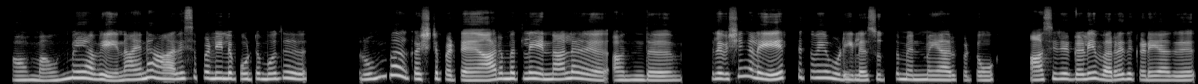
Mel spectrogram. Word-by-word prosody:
ஆமா, 200 -2 -2
உண்மையாவே. 260 -1 +2
நான் 220 +1 0
ஏன்னா, 310 +5 +2 0.2
அரசு 275 +4 -1
பள்ளியில 275 -1 +3
போட்டப்போது 255 +3 -1 0.8
ரொம்ப 345 - -2 0.2
கஷ்டப்பட்டேன். 220 -7 +1
ஆரம்பத்துல 265 +3 +1
என்னால 240 +3 +1 0.5
அந்த 205 0 -2 0.6
சில 260 - 0
விஷயங்கள 360 +1 -1 0.2
ஏத்துக்கவே 305 +2 -1
முடியல. 220 -4 0
சுத்தமின்மையா 220 -2 -2
இருக்கட்டும். 200 -1 -6 0.5
ஆசிரியர்களே 245 +2 0
வரது 225 +5 +1
கெடயாது. 195 -1 0
240 Hz, 105 wpm, -19 LUFS, 210-270 Hz, 0.8 s, பள்ளியில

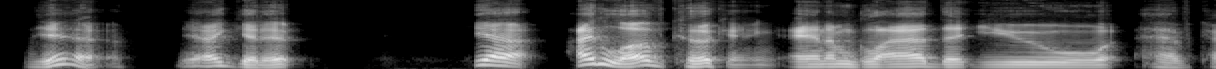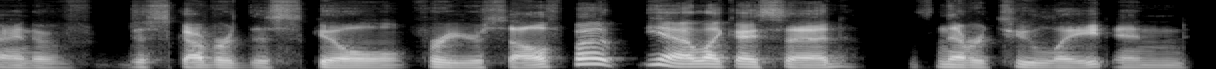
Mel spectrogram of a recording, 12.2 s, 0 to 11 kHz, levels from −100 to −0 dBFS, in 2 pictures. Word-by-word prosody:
Yeah. - - -1 0.3
Yeah, - - -4
I - - +4
get - - +1
it. - - +2 0.9
Yeah, - - +6 0.3
I 240 - +10
love 210 -5 +5
cooking, 115 -7 -1
and 125 +1 +4
I'm 130 -1 0
glad 130 +2 +3
that 120 -1 0
you 115 -1 -3
have 105 -4 -10
kind 105 -2 -7
of 95 -2 -11 0.2
discovered 115 -2 -3
this 100 -1 -10
skill 105 0 -3
for 120 -3 -3
yourself, 105 +1 -2
but, 255 0 +1
yeah, 220 - +2
like 135 0 +1
I 130 -1 +4
said, 110 +4 -1 0.3
it's 115 - -35
never 115 -3 -1
too 110 -1 -8
late, 100 +5 -2
and, 105 -2 -11
115 Hz, 160 wpm, -21 LUFS, 105-130 Hz, 0.9 s, I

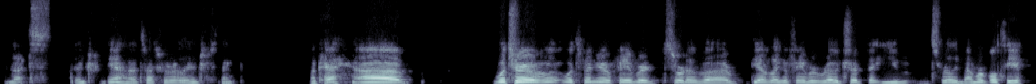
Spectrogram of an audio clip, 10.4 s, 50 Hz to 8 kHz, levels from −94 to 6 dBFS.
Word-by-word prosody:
That's - - -12 0.2
thanks - - -9
again, - - -3
that's 105 +3 -9
actually 115 0 -6
really 105 +1 -5
interesting. 120 +1 -12 0.8
Okay, 210 - 0 0.2
uh, 130 -1 +8 0.9
what's 155 +4 +2
your 165 -2 +6
what's 155 -1 -5
been 165 -2 -4
your 150 -2 -2
favorite, 145 +2 -1
sort 135 -3 -3
of 125 -1 -5
uh, 115 -1 -1
do 115 - -13 0.2
you 140 - 0
have, 130 -1 -4
like, 125 -2 -3
a 130 - -5
favorite 125 0 -5
road 120 0 -1
trip 145 - -3
that 135 - -7
you 120 -1 -6 0.2
it's - - -17
really 125 -1 -1
memorable 135 +7 -1
to 170 +4 -2
you? 190 - -1
130 Hz, 190 wpm, -24 LUFS, 120-150 Hz, 0.9 s, uh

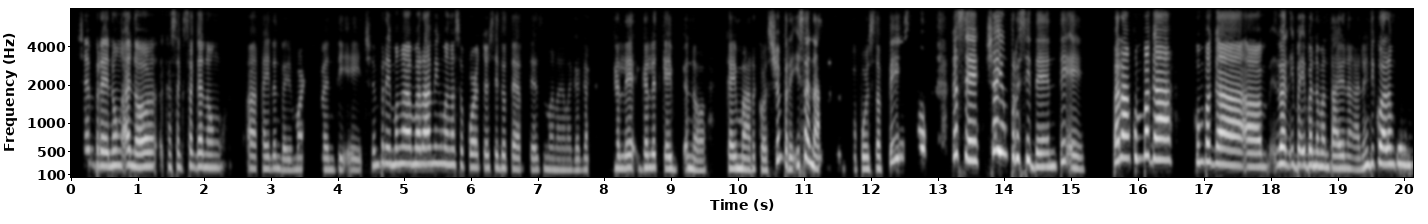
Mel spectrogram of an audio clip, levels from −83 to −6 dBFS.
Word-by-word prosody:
siyempre 260 -2 -1
nung 260 +1 -1
ano 245 -1 +1 0.2
kasagsagan 235 +1 -4
nung 225 -1 -6 0.4
ah, 210 -1 -6
kailan 210 +1 -7
ba 190 - -8
yon? 185 0 -12
March 195 0 -8 0.2
28 190 -1 -10
siyempre, 275 +3 -6
mga 285 +1 0
maraming 285 +1 0
mga 275 -1 -3
supporters 230 -3 -6
si 225 - -5
Duterte 200 -3 -8
mga 190 -1 -11
nagaga 185 +1 -11 0.4
gali 215 +1 -3
galit 225 +1 -1
kay 205 0 -1 0.2
ano 185 -4 -4 0.3
kay 205 0 0
Marcos, 195 -2 -3
siyempre 360 - 0
isa 330 +5 +4
na 230 - +5
ako 195 - -5
do'n 215 - -28
sa 225 - -22
nag - - -43
po-post 200 0 -3
sa 210 - 0
Facebook. 345 -7 -3 0.4
Kasi 410 -6 +5
siya - - 0 0.2
yung 450 - -9
presidente 245 - +1
eh, 210 -2 -3 0.5
parang 390 +3 +6
'kumbaga 375 -3 +6 0.3
'kumbaga 315 -3 +2 0.6
um, - - -7 0.2
well, 290 -1 +5
iba-iba 260 0 0
naman 240 -2 0
tayo 215 -1 -1
ng 210 - -6
ano, 190 +2 -9
hindi 275 - 0
ko 300 - +6
alam 280 0 +3
kung, 275 -2 -1
240 Hz, 165 wpm, -22 LUFS, 205-285 Hz, 0.6 s, parang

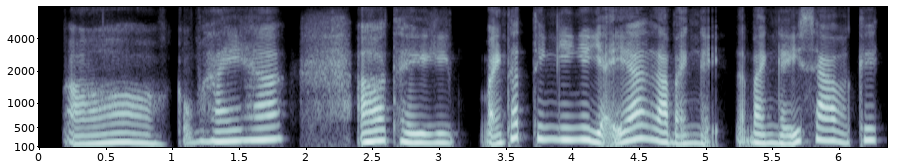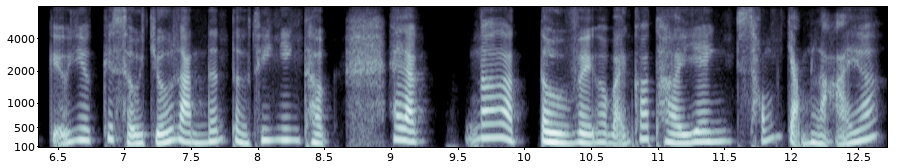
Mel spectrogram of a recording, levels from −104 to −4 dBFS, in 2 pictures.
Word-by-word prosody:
Ờ, 180 +2 -1
cũng - - -11
hay 215 +1 +1
ha! 245 +2 +1 0.5
Ờ, 215 +3 +4
thì 185 -2 0 0.2
bạn 175 +3 -1
thích 290 +5 -1
thiên 260 -1 -3
nhiên 250 -1 0
như 250 - +2
vậy 190 - +1
á, 250 +5 +3
là 215 -5 +3
bạn 170 -1 -3
nghị 170 - -6
là - - -7
bạn 185 -3 0
nghĩ 170 +3 +1
sao 230 -1 +1
về 195 - -5
cái 240 -1 -2
kiểu - - -2
như, 235 +4 0
cái 265 - -2
sự 175 -6 +2
chữa 185 +2 +5
lành 195 -5 +2
đến 215 +4 0
từ 210 -6 0
thiên 235 +1 -2
nhiên 240 -1 -1
thực? 185 -5 -1 0.4
Hay 250 -3 +2
là, 215 -1 +4 0.3
nó 280 +2 +1
là 270 -3 +3 0.2
từ 200 -3 +9
việc 185 0 +2
mà 195 - -1
bạn 170 0 -3
có 260 +5 -2
thời 185 -7 +1
gian 205 +1 +2
sống 230 +4 -7
chậm 175 - -1
lại 185 +1 -1
á? 245 - +2
205 Hz, 225 wpm, -22 LUFS, 185-240 Hz, 0.5 s, từ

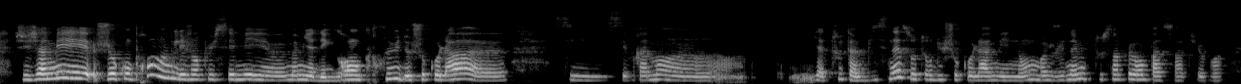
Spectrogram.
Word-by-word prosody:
j'ai 220 -1 -3
jamais 260 +2 +5
je 255 - +3
comprends, 255 - +2
hein, 300 - +3
que - - +1
les 235 -1 +4
gens 230 0 0
puissent 230 0 -9
aimer, 225 -2 +2
heu, 195 0 -2
même 215 +1 -1
il - - +1
y - - +4
a - - +2
des 175 -1 0
grands 215 +4 +4
crus 255 +4 -2
de 200 - +4
chocolat, 225 0 +3 0.2
heu, 190 - -11 0.5
c'est 375 -2 -9
c'est 370 +1 -12
vraiment 215 - -3
un, 185 - -6 0.4
il - - -13
y - - -5
a - - -1
tout 250 -2 -11
un 185 -3 +1
business 215 - -3
autour 235 -2 -3
du 215 0 -7
chocolat, 195 -4 -2
mais 190 -1 -3
non, 185 +2 -2
moi, 200 -1 -3
je 190 +1 -8
n'aime 235 +4 -2
tout 240 -2 -16
simplement 230 0 -2
pas 190 -3 -3
ça, 185 -1 -12
tu 180 - -11
vois. 175 0 -13
225 Hz, 220 wpm, -24 LUFS, 195-250 Hz, 0.5 s, jamais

